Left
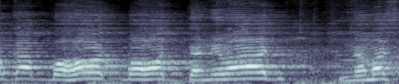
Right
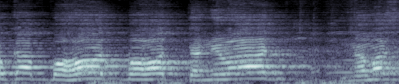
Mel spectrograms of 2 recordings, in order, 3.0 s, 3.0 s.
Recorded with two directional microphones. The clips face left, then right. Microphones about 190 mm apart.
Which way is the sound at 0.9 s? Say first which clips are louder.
Left 4 dB; 25° left (ahead or behind).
